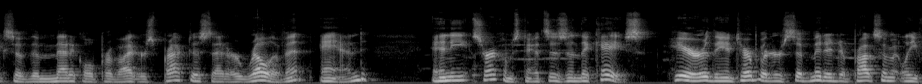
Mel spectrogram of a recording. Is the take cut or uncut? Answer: cut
